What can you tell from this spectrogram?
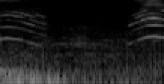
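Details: Rescued baby kitten in Vietnam, settling to sleep at bedtime, gives two clear high meows, the first sliding downward, the second arching up and falling, separated by a quiet pause with low background rumble.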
